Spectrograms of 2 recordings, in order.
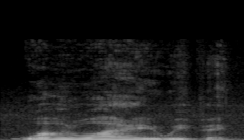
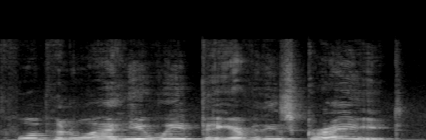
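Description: First: Said in the usual way. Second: High, bright-voiced breezy reading that misses the grief; chirpy, much higher, dismissive; mock cheerful reading. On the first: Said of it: "a real invitation". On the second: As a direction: sing it out as if nothing is wrong. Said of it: "it was sort of read that way".

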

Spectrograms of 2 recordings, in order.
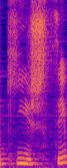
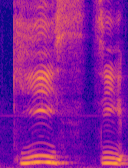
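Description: First: Кішці said as written, with hushing ш; sh kept before tsi. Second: Кісті for кішці, soft сь in place of ш; assimilated soft s-ts. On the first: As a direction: keep the ш in кішці. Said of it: "а не". (кішці з ш, як на письмі) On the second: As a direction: model Кісті carefully with a hissing сь. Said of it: "будемо писати у фонетичній транскрипції". (Кісті з м'яким сь замість ш) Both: Shown as a demonstration.

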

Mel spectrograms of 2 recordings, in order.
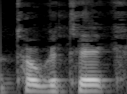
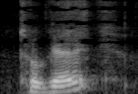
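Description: First: "Togetic" as TOH-guh-tik; alternative pronunciation. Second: "Togetic" as toh-GET-ik; alternative pronunciation. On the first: Card opener offering viewers another way, "Togetic" pronounced TOH-guh-tik. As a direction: say "Togetic" with a weak, reduced middle syllable, guh. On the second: Card opener reading out a pulled card, "Togetic" pronounced toh-GET-ik. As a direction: say "Togetic" with a clear GET in the middle. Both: Shown as a demonstration. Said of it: "however you want to say it".

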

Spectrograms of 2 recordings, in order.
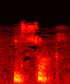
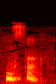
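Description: First: Breathy whisper of the insult. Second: Said in the usual way. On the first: Real, not acted. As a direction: hiss out he sucks under the breath. Repeating the insult.

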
